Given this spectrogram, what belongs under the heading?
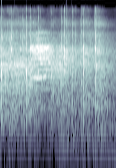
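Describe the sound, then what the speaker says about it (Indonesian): A few sharp, scattered hand claps ring out in a classroom to reward a student's correct answer, with voices mixed in over this short burst. "Ya, benar. Beri aplaus."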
